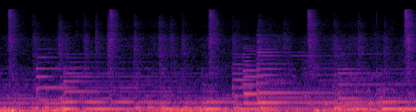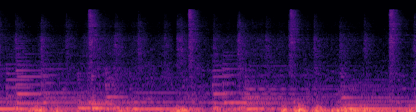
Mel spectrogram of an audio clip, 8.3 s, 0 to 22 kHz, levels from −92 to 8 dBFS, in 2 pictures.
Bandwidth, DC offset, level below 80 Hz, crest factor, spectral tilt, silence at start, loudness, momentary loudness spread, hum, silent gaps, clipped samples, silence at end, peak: 15.5 kHz; under 0.1%; -34 dBFS; 18 dB; -8.5 dB/octave; 0 s; -32 LUFS; 7 LU; none; none; under 0.1%; 0 s; -10 dBFS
